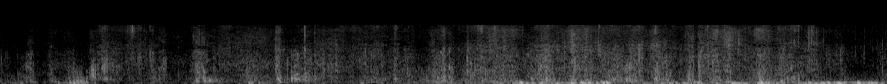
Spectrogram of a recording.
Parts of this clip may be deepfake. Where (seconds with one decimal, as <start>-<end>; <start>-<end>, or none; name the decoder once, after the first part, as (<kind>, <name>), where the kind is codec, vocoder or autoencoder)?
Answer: 2.6-3.6 (codec, SNAC)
